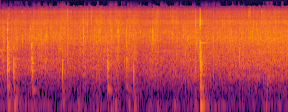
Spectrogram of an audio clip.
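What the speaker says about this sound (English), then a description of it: "give it a quick stir" Chicken ramen being stirred in a skillet, a soft steady sizzle broken by scattered scraping clicks of the utensil against the pan, close and alone with no talk.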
